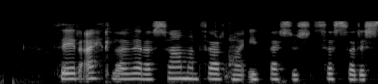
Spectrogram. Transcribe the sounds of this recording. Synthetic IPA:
θejɛɾa̰jht̪lavɛːɾasaːmanθaɾt̪naʔiθɛsːʏsθɛsːaɾɪs

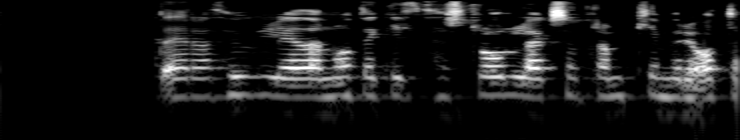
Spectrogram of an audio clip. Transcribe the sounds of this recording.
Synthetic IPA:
t̪ɛɾaðhʏɣlɛːðanɔːt̪acɪlt̪θst̪ɾoːwllɛxsɛmfɾamcʰɛːmʏɾɪɔt̪ː

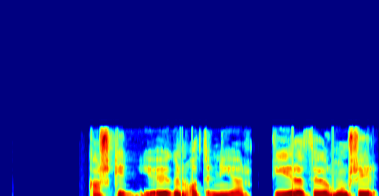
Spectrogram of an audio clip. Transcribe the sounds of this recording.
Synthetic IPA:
kascɪnḭœːɥɣʏnɔt̪nijaɾ̥t̪iːɾaðθɛːɣaɾ̥ɦunsejɪɾ

